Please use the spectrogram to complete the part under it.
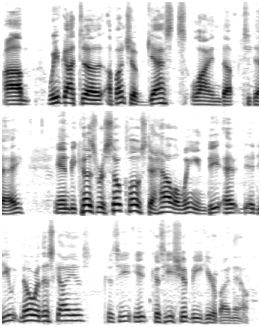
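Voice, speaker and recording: A man's voice: medium pitch, animated, normal speed. A folksy, jokey man hosting a live radio show with casual, rambling chat. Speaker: radio car show host. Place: live remote broadcast at a car show. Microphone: broadcast headset.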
